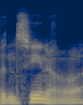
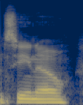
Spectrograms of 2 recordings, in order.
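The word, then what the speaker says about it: nCino: a very custom say a company that rhymes with cappuccino cappuccino okay so Kyle's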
